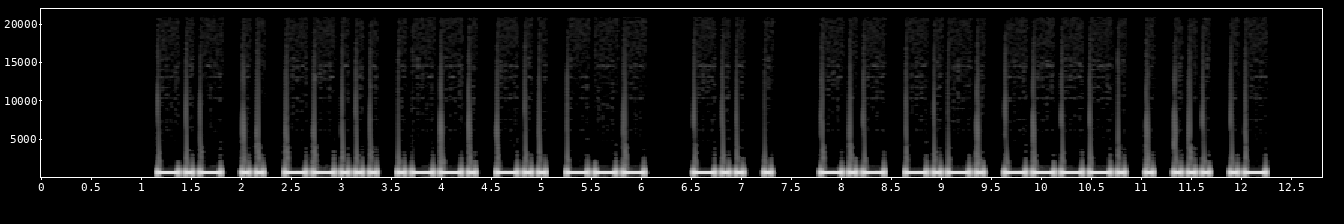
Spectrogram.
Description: Morse code, heard as a keyed tone, about 17 wpm, 700 Hz. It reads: KI7PDO DE KC9ESA
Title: USA Callsign DE Callsign - 6 Characters - 17wpm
